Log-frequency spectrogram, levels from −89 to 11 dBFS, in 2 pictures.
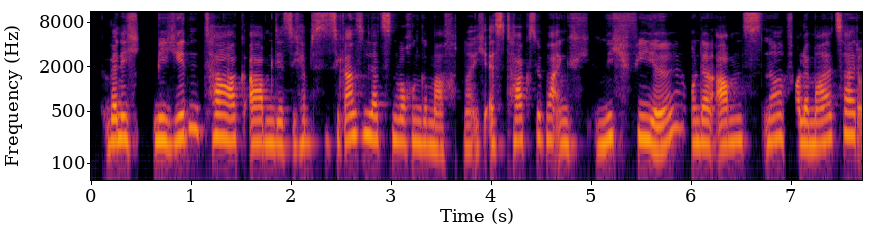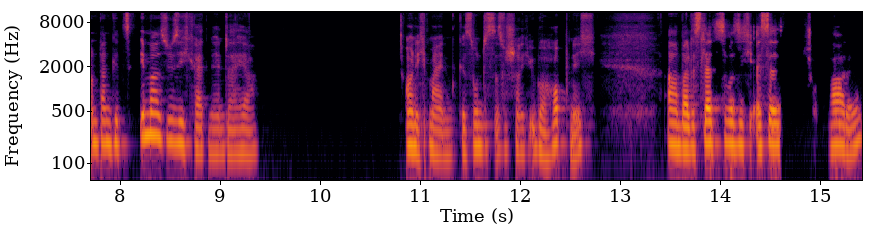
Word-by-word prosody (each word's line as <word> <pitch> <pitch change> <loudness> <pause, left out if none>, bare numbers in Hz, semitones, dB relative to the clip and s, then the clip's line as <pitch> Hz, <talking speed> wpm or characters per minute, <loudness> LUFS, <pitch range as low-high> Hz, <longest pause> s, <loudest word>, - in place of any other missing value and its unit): wenn 200 +2 +5
ich 210 -1 +1 0.2
mir 205 0 +4
jeden 225 +9 +1
Tag 220 -4 +4
Abend 190 0 +4
jetzt 175 0 -2
ich 175 - -8
habe 190 - -5
das 190 +2 -5
jetzt 190 0 -3
die 210 - -5
ganzen 235 +4 +3
letzten 210 -2 +1
Wochen 195 -1 -2
gemacht, 160 -4 -4
ne? 165 - -5
Ich 170 - -7
esse 180 0 +1
tagsüber 205 +3 -1
eigentlich 180 0 -7
nicht 205 +4 -1
viel 215 - +2
und 185 0 -2
dann 185 -1 +3
abends, 195 +3 +2
ne, 210 +3 -2
volle 180 0 +3
Mahlzeit 210 +7 +1
und 180 +1 -3
dann 185 - 0
gibt's 180 -1 -5
immer 235 +1 +4
Süßigkeiten 180 -7 -4
hinterher. 145 0 -8 1.5
Und 165 0 +3
ich 155 - -5
meine, 135 -3 -4
gesund 160 +4 -4
ist 165 - -5
es 135 - -8
wahrscheinlich 150 -2 -6
überhaupt 165 +5 -3
nicht. 170 +1 -8 0.7
Aber 170 -3 +4
das 155 0 +2
Letzte, 180 0 +5
was 175 -1 +2
ich 170 -1 -5
esse, 175 +2 +4
ist 170 - +2 0.3
Schokolade. 170 - -2
180 Hz, 200 wpm, -21 LUFS, 165-205 Hz, 1.5 s, wenn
